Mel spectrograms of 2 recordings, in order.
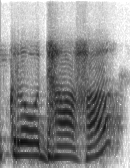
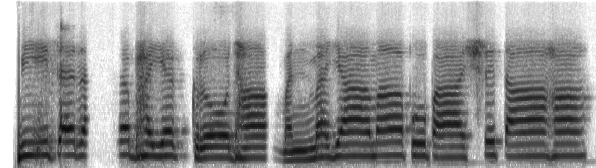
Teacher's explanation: if you're splitting it, then it will be krodhaha. If you're saying it together, then krodha manmaya immediately.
